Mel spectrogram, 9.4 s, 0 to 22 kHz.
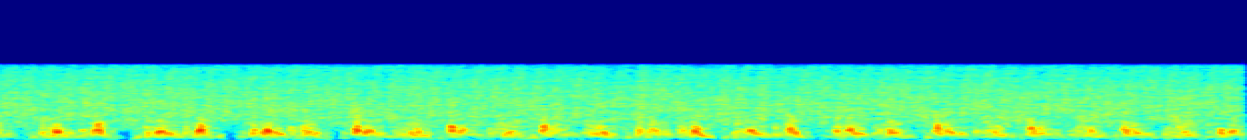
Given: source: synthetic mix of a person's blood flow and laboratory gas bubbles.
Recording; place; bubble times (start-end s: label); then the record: Doppler ultrasound of blood flow; precordium
no bubbles
From the record:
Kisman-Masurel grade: 000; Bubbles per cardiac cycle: 0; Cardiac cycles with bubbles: 0%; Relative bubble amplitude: no bubbles discernible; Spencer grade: 0 (complete lack of bubble signals)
